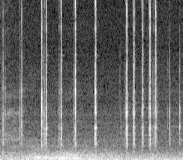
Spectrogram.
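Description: A quick, irregular run of sharp light clicks and ticks, bunched about half a second in and again near the end, over a low background rumble.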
